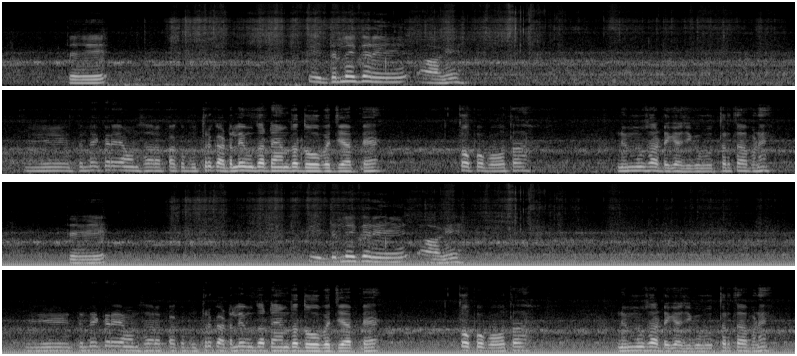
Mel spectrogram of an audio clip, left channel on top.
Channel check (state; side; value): noise; right; hum, 3 dB below the sound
